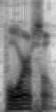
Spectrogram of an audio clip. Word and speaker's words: forecastle: Foresel. It's spelled forecastle, but it says foresel.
